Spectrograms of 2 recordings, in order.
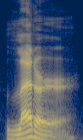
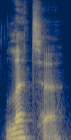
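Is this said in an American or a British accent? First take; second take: American; British. First: American accent, with a curled r sound. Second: British accent, with a clear t sound. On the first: "미국식으로는 letter, letter 이렇게 R 꼬는 것까지 살려서" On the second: "영국식으로는 letter, letter 이렇게 T 소리를 살리고"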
